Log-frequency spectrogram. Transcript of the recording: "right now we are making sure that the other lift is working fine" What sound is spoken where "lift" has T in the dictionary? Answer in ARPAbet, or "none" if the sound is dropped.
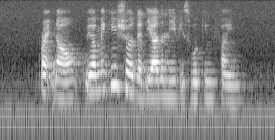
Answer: none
